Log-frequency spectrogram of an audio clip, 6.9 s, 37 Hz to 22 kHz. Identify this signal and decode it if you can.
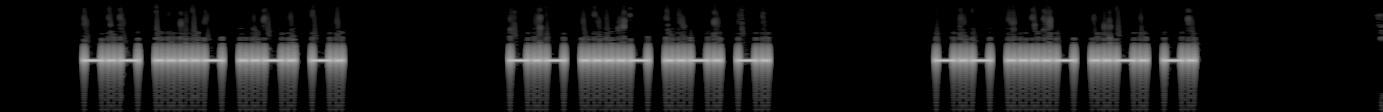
Morse code, heard as a keyed tone, about 40 wpm, 700 Hz. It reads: K4FN K4FN K4FN
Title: Call Signs Repeated 2x - 40wpm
